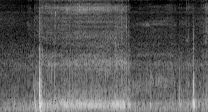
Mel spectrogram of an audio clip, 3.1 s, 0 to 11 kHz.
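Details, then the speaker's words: 1983 GE 3-6045A boombox parts unit, with the cassette deck motor run on bench voltage after oiling: a rough, uneven buzzing drone that sounds horrible, drawing about 600 mA. Owner suspects a failed leaf switch left the motor running for years. "give me a little more juice voltage all right not too much more that sounds horrible this is after I put oil in"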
